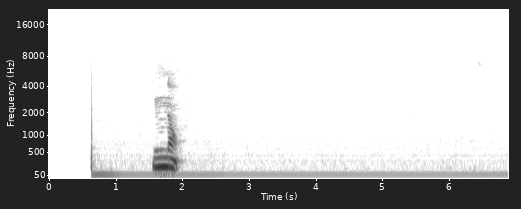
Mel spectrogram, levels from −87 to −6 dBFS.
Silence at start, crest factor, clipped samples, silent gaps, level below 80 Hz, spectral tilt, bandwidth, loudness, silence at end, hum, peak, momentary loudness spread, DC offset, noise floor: 0.6 s; 20 dB; under 0.1%; none; -60 dBFS; -8.5 dB/octave; 5.6 kHz; -31 LUFS; 4.95 s; 60 Hz at -60 dBFS; -20 dBFS; 28 LU; under 0.1%; -63 dBFS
